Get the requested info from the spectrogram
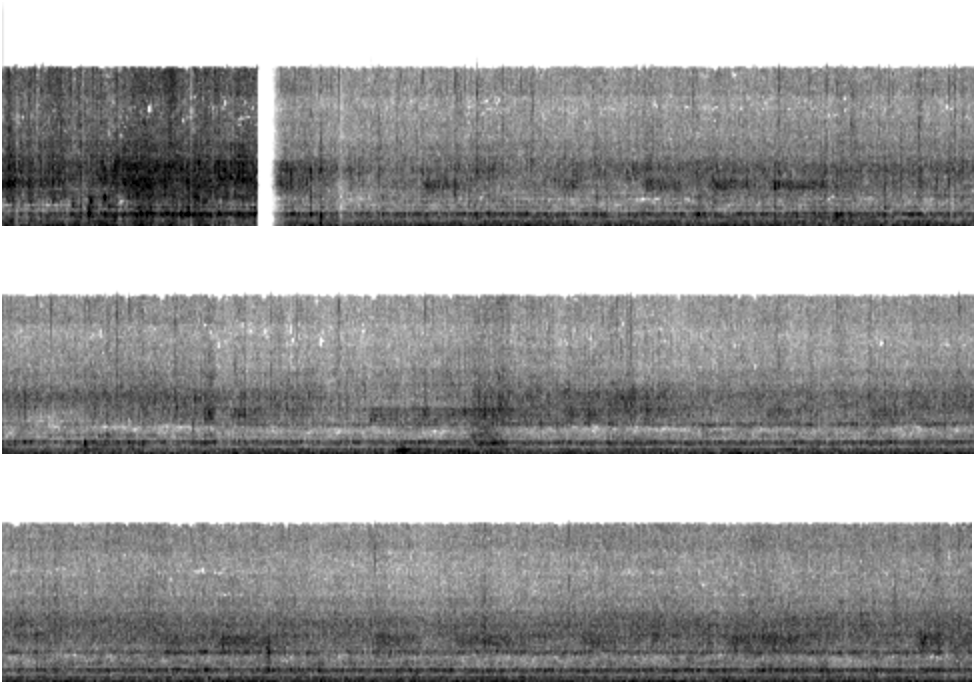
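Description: Chicken pieces sizzling as they fry in a pot on a gas stove, a steady hiss that is louder for the first couple of seconds and drops out briefly at an edit.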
